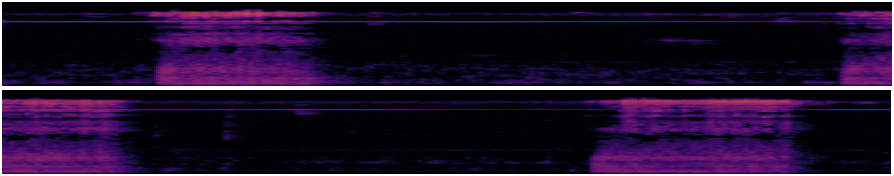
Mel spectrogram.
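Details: Three clear, breathy snores from the sleeping cat Pak Pak, resting beneath the stove, each lasting under a second and coming about every three seconds in an otherwise quiet room.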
